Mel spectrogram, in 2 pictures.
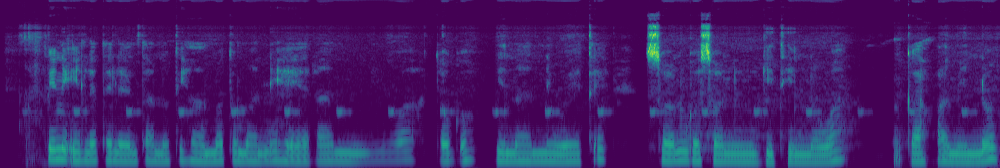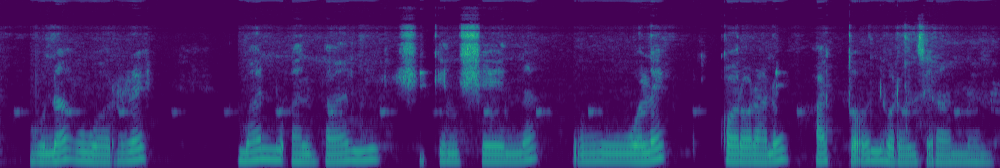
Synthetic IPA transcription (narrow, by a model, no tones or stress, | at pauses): sɪnɪʔɪlːɛt̪ɛleːlt̪ɐnːɔt̪ɪɦɐmːɐt̪ʊmɐnːɪɦeːɾɐnːɪwad̪̥ɔɡɔ | ɪnɐnːɪwɔjt̪ʼɛ | sɔnɡɔsɔnɡɪt̪ʰɪnːɔwa | ɡ̥ɐfɐmɪnːɔ | bʊnɐwɔrːɛ | mɐnːʊʔɐlbaːnɪʃɪkʼːɪnʃeːnːɐ | wɔlɛ | kɔɾɔɾɐnɔ | hɐt̪ːɔ̰ʔɔnːɪhɔd̪ɔnsɪ̰ɾɐnːɔnː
